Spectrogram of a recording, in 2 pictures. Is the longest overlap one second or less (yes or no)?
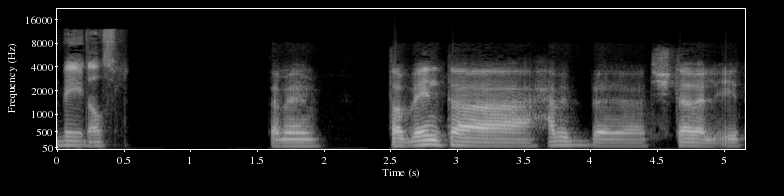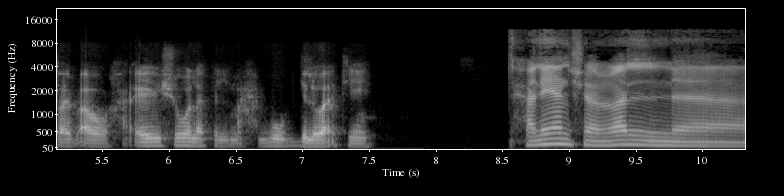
yes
